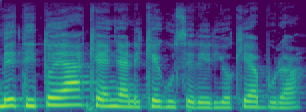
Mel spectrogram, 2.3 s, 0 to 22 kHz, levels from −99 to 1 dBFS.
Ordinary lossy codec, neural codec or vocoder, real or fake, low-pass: none; none; real; 19.8 kHz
